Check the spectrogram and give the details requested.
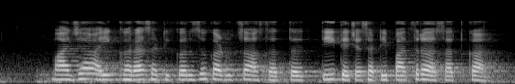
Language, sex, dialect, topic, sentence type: Marathi, female, Southern Konkan, banking, question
